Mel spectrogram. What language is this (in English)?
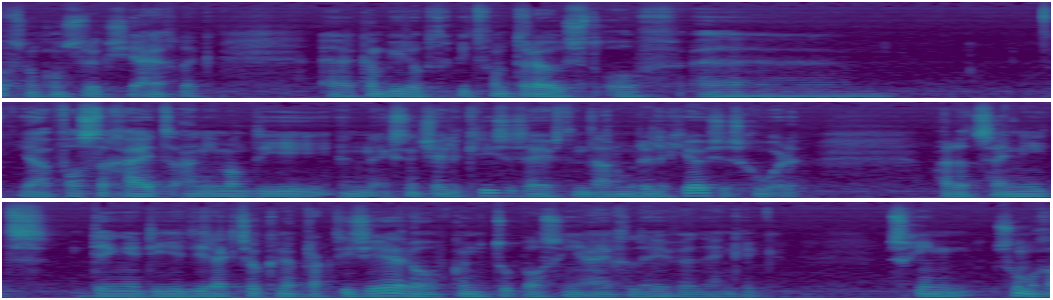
Dutch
